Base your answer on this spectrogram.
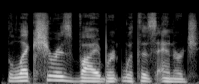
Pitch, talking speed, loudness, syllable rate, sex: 150 Hz, 210 wpm, -15 LUFS, 6.6 syllables/s, male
